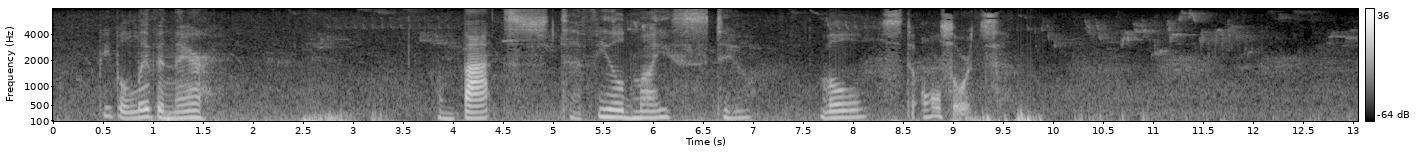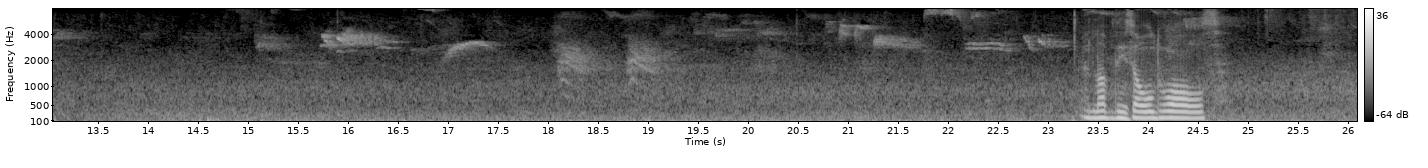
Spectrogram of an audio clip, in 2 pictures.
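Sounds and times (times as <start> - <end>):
faint bird calls: 15.1 - 20.4.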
